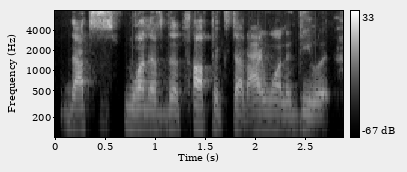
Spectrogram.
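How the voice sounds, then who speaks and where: The speaker has a Caribbean accent and fairly even intonation at a moderate pace. The recording is very clean, with a silent background. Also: man. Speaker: podcast host. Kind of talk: casual chat.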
